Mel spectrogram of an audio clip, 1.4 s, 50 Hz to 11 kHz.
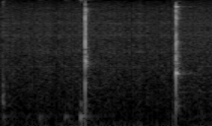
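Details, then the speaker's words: Fuel pump relay from a 2000 Honda Accord with intermittent no-start and stalling, bench tested with a battery jumper on terminals 6 and 8: two crisp clicks as it pulls in; the relay works, although it is suspected faulty. "do it again that showing that the relay is working"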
